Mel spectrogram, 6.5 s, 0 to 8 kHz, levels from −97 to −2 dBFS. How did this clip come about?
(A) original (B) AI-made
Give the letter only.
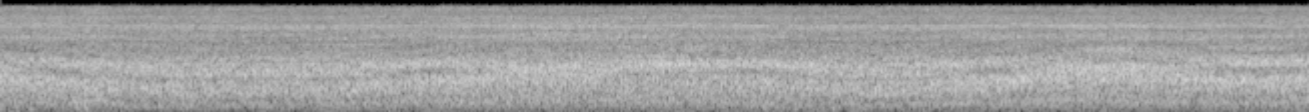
A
